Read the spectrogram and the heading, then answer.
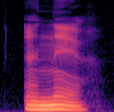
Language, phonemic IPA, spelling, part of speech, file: French, /nɛʁ/, nerf, noun, Fr-nerf.ogg
- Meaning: 1. nerve 2. force, power, strength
